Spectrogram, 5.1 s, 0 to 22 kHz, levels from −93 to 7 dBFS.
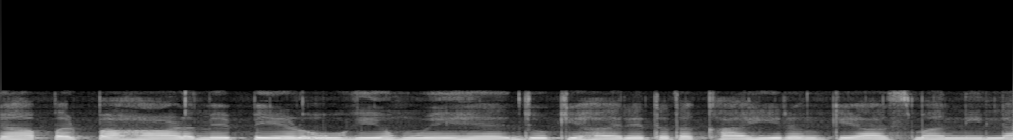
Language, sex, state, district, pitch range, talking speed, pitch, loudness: Hindi, female, Chhattisgarh, Sukma, 210-220 Hz, 190 wpm, 215 Hz, -13 LUFS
